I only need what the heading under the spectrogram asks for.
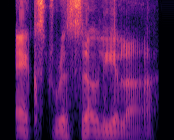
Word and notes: extracellular: British English

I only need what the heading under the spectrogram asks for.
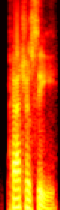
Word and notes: pachisi: American English

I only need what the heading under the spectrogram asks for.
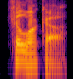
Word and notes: felucca: American English

